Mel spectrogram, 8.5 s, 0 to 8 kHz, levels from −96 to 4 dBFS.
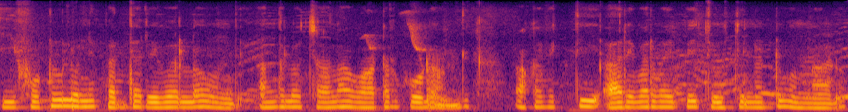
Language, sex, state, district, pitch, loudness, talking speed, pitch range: Telugu, male, Andhra Pradesh, Manyam, 140 Hz, -18 LUFS, 135 wpm, 135-150 Hz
